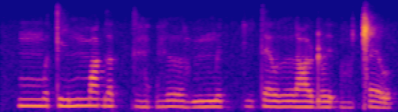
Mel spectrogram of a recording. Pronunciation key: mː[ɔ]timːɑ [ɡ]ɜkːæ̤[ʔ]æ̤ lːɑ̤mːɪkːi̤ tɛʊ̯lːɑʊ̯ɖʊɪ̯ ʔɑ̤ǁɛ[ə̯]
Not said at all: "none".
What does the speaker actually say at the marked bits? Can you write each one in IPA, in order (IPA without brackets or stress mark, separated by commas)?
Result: ʊ, ɡ, ʔ, ʊ̯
